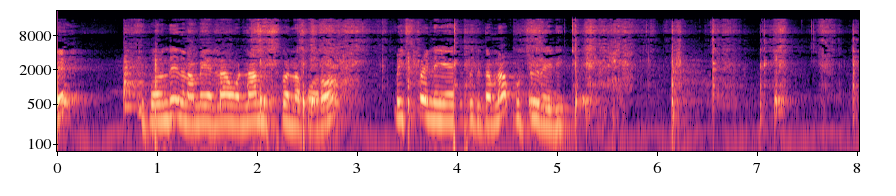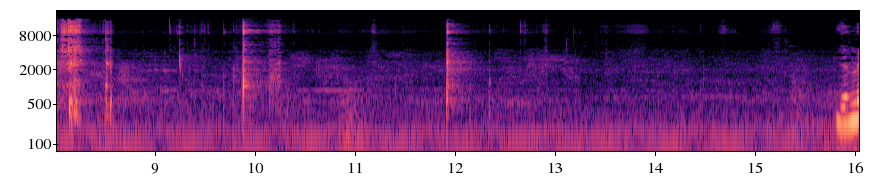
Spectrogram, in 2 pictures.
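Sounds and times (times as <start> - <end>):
metal spoon scraping steel bowl: 0.6 - 8.6.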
